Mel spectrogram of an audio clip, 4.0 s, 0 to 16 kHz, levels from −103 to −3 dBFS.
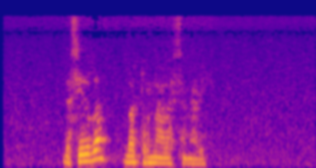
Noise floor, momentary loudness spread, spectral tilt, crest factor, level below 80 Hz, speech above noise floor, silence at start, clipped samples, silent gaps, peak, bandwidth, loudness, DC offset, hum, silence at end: -60 dBFS; 14 LU; -8.5 dB/octave; 18 dB; -56 dBFS; 36 dB; 0.8 s; under 0.1%; none; -8 dBFS; 11.5 kHz; -25 LUFS; under 0.1%; none; 1.4 s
